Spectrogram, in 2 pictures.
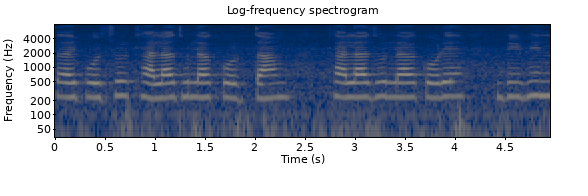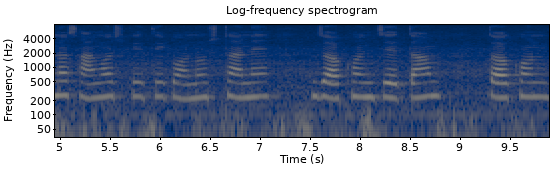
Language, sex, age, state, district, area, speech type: Bengali, female, 30-45, West Bengal, Jhargram, rural, spontaneous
